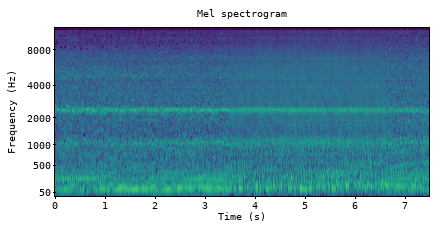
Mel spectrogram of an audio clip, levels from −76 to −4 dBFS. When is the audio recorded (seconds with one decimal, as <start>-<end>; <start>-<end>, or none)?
0.0-3.5; 6.6-7.5

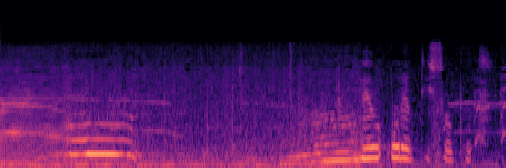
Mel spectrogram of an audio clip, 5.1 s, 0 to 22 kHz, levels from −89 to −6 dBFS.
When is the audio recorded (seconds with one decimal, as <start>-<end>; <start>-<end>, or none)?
0.7-5.1

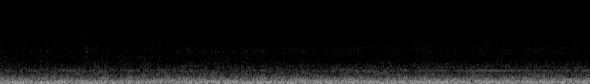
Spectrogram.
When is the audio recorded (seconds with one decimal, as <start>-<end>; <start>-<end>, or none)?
2.0-2.8; 4.2-5.9

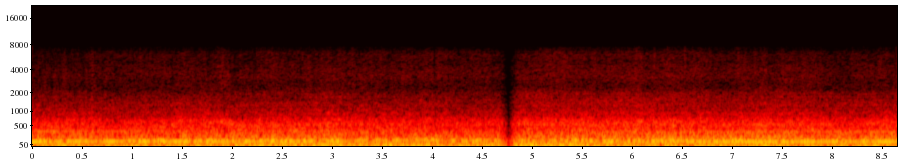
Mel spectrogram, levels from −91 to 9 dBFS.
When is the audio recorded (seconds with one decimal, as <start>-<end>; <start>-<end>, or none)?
0.0-8.7

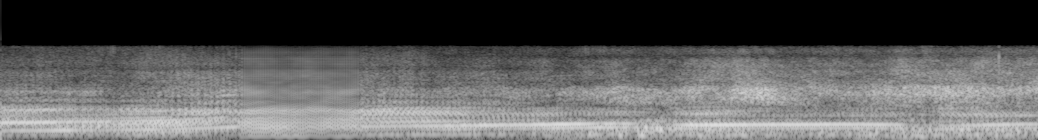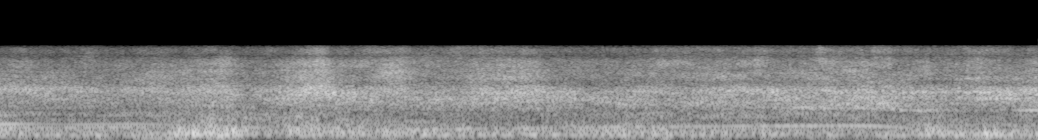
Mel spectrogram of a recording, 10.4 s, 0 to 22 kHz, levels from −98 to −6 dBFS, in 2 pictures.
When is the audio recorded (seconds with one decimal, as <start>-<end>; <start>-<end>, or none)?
0.0-1.2; 1.8-10.4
